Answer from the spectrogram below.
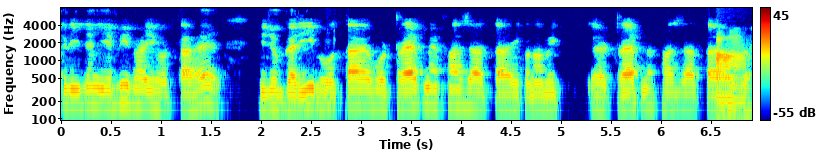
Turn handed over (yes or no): no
